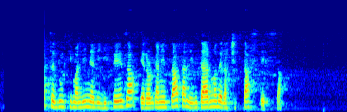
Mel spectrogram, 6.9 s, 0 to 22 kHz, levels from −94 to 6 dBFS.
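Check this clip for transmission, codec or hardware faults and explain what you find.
One fault stands out: a clipped start after a pause at 0.53 s. After 0.53 s of silence the output path had gone idle and needed time to wake, so the first 0.35 s of speech, through 0.88 s, is swallowed and the sound enters abruptly without its onset.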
